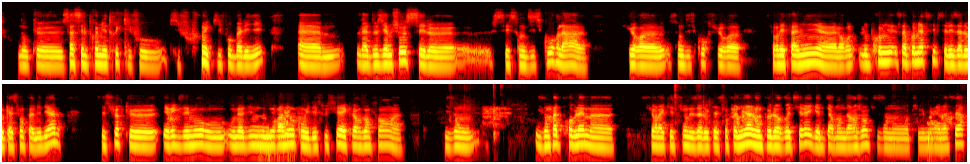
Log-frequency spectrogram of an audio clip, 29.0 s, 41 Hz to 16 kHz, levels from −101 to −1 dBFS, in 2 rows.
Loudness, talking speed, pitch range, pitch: -30 LUFS, 185 wpm, 135-155 Hz, 140 Hz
